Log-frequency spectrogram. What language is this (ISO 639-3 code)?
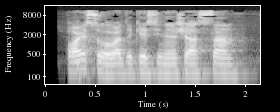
fas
